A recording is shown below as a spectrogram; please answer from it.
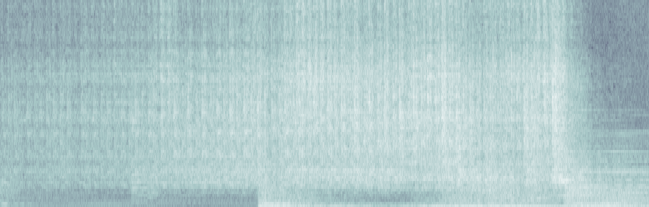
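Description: Orchestral film score: quiet held notes, then about two and a half seconds in a sudden loud swell, dense and full from deep bass to the top. The swell falls back just before the end.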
